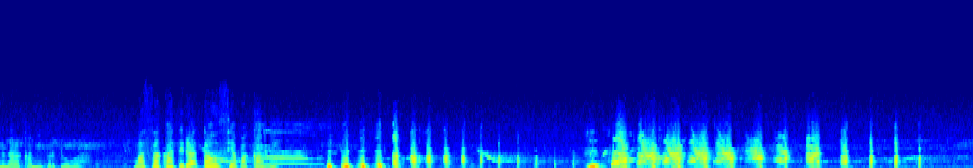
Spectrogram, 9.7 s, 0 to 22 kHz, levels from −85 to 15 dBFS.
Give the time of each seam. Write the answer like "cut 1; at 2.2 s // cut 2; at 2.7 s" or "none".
none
